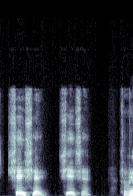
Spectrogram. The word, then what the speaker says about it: 谢: Shay Shay. 嗯 You're So welcome. the only thing I know, right? And I don't even say it right. It's not, it's like 谢 Shay 谢，谢谢。 Shay, like that.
